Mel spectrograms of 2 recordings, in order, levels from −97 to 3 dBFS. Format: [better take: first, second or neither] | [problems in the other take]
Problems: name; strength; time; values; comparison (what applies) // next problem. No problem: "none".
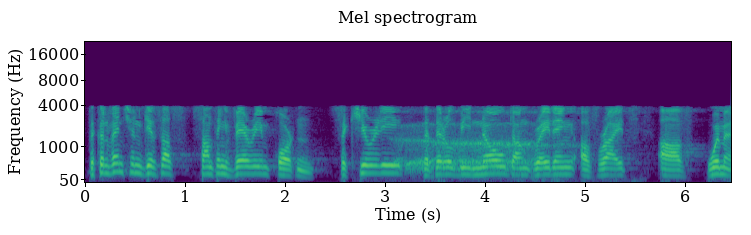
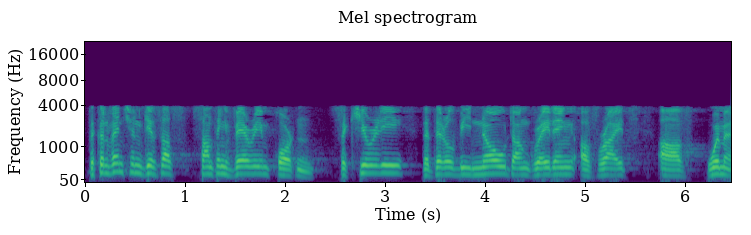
second | background sound (Breathing); 10 dB below the speech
